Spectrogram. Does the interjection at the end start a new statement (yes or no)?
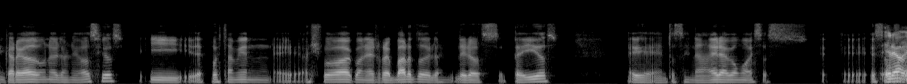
yes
